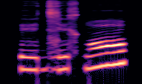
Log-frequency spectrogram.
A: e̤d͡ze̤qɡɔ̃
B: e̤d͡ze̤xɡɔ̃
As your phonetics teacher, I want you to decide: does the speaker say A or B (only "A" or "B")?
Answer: B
